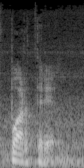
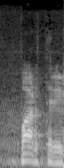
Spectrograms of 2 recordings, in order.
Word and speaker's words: партере: Вот, все решается в партере или в партере. Ну, в партере в данном случае, как мы воспринимаем. – Есть такое, это такое ударение. Да. Я всегда думал, в партере, но вы как специалист в единоборствах, наверное, лучше знаете.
